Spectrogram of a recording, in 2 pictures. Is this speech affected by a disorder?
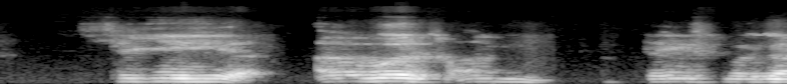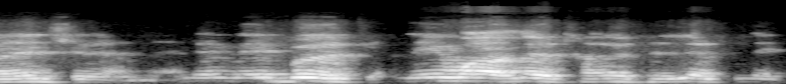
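Yes: cerebral palsy; uses one hand.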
